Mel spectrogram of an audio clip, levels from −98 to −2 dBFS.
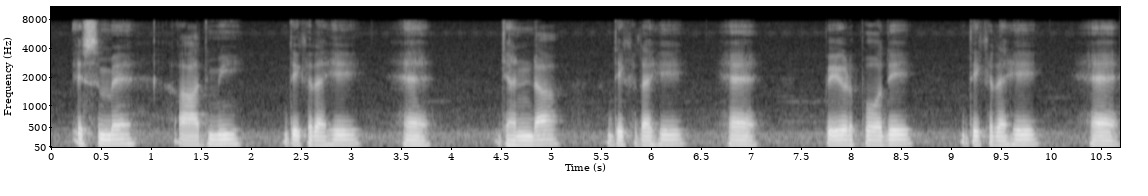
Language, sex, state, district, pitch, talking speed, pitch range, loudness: Hindi, male, Uttar Pradesh, Hamirpur, 105 Hz, 75 wpm, 100-110 Hz, -16 LUFS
